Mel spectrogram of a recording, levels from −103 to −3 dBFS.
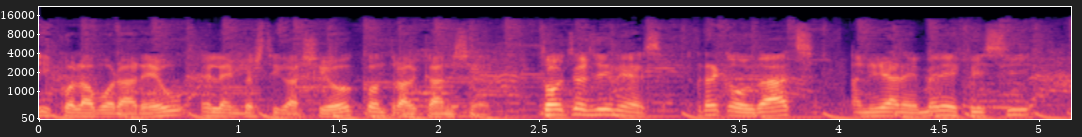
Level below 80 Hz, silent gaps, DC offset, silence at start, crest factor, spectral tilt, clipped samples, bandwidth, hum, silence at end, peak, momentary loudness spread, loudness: -38 dBFS; none; under 0.1%; 0 s; 18 dB; -5 dB/octave; under 0.1%; 15 kHz; none; 0 s; -6 dBFS; 7 LU; -23 LUFS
